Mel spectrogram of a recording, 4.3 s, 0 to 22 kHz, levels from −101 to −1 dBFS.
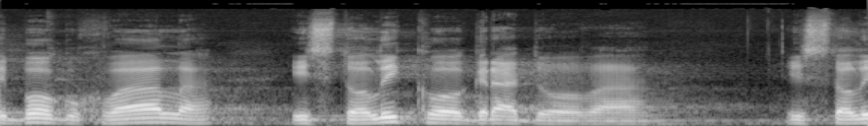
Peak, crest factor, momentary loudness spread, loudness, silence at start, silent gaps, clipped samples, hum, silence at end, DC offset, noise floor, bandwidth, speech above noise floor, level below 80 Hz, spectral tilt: -4 dBFS; 14 dB; 14 LU; -18 LUFS; 0 s; none; under 0.1%; none; 0 s; under 0.1%; -47 dBFS; 16 kHz; 30 dB; -56 dBFS; -4.5 dB/octave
